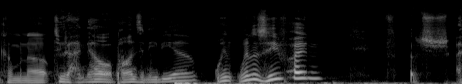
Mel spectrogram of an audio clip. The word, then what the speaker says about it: Ponzinibbio: Kevin Holland versus Santiago Ponzinibbio.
